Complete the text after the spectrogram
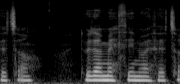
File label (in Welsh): "methu" Welsh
